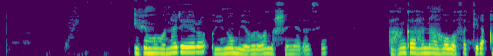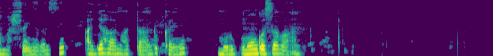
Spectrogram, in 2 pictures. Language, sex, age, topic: Kinyarwanda, female, 18-24, government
